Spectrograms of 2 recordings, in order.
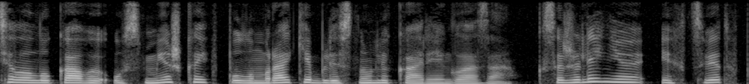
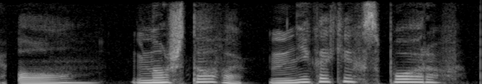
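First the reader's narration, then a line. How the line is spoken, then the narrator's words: Cooing. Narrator (Russian): проворковала леди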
